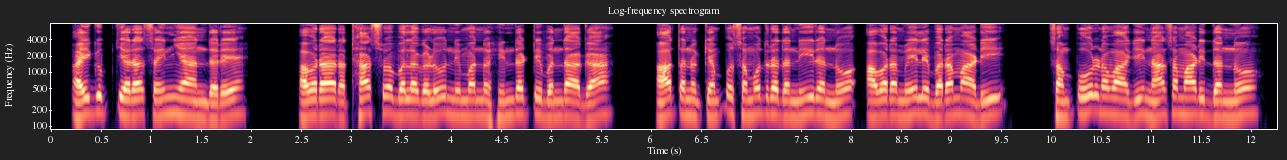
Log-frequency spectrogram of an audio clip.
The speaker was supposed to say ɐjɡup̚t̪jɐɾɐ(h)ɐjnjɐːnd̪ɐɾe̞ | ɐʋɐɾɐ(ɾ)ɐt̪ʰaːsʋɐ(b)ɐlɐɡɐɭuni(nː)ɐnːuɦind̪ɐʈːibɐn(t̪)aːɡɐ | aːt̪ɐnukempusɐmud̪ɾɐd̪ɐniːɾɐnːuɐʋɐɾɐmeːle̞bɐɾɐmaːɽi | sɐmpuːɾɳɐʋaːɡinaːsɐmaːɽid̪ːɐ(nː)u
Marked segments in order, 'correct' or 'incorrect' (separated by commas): incorrect, correct, correct, incorrect, incorrect, correct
